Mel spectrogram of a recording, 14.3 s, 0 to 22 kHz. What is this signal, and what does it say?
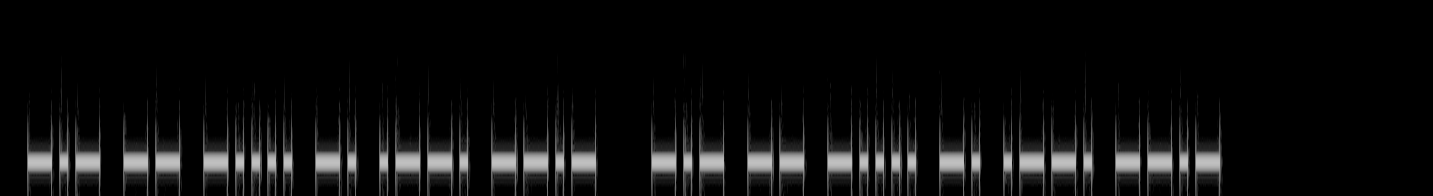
Morse code, heard as a keyed tone, about 15 wpm, 700 Hz. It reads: KM6NPQ KM6NPQ
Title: USA Call Signs Repeated 3x 15wpm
